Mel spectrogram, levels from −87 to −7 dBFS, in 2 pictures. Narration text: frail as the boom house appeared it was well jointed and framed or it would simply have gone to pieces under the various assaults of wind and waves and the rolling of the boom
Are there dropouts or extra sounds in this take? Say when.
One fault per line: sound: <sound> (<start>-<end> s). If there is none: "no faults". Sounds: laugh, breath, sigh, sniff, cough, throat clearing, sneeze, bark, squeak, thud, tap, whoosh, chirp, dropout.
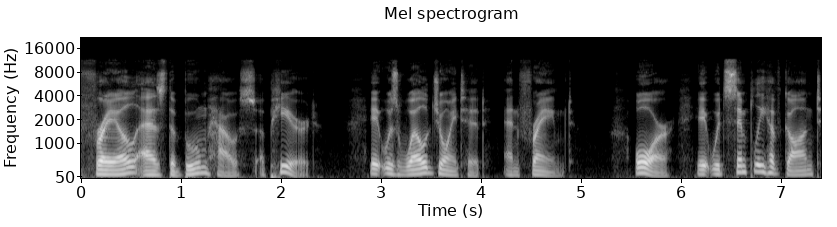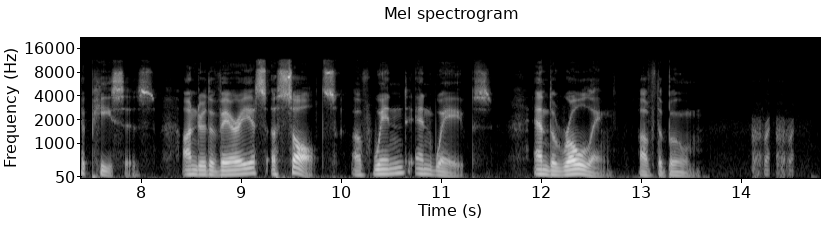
sound: laugh (14.1-14.5 s)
